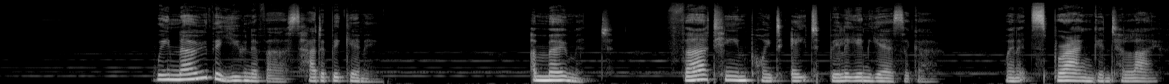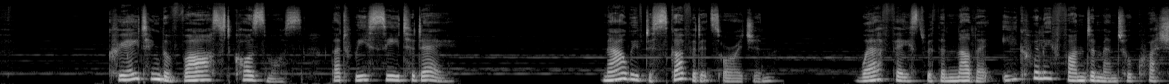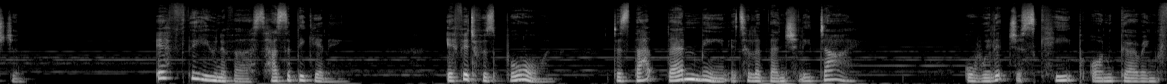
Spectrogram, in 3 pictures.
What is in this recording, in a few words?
Documentary; Space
